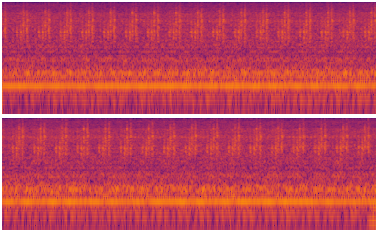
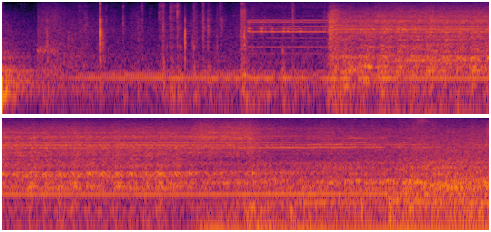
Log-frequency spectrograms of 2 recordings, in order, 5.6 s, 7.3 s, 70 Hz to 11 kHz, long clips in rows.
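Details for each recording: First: Mercedes AMG coupe on first start since 2009 after long storage: a quick, even lifter tick rides the idle in time with the engine. Oil starvation from sitting; the tick went away once oil circulated. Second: Mercedes pre-merger AMG coupe with M104 engine, first start since 2009 after fresh coolant: short crank, then catches and settles into a smooth even idle with no knocks or misses; healthy start.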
